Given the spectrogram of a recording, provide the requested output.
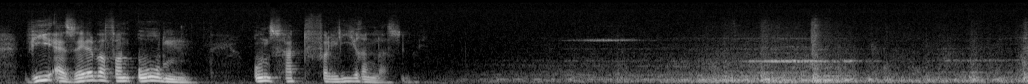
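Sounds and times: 
speech: 0.3s - 2.0s, 2.6s - 4.2s
yellow tram rumbling through a foggy wet street: 4.3s - 10.2s
tram wheel squeal: 4.7s - 10.2s.

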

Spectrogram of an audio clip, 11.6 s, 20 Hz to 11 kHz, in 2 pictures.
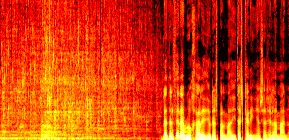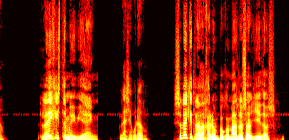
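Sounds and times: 
boiling water pouring from a cauldron into a teapot: 0.0s - 3.4s
speech: 3.2s - 6.0s, 6.6s - 11.5s.

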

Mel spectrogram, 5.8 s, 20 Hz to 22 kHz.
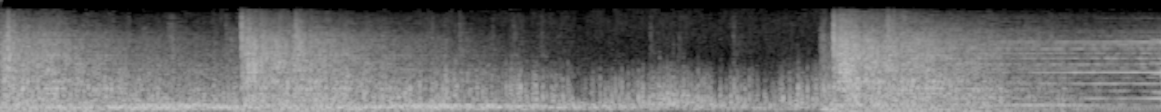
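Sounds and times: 
explosion sound effect portraying an atomic bombing: 0.0s - 5.7s.

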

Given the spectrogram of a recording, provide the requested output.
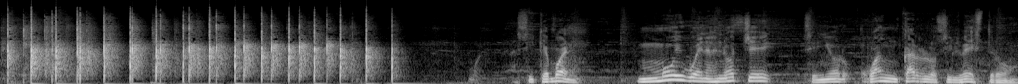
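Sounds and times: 
applause at an evening program: 0.0s - 4.1s
speech: 5.3s - 10.1s.

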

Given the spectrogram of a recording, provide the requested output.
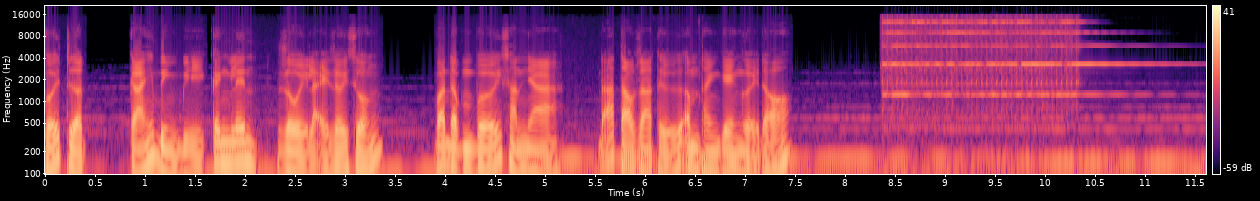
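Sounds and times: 
speech: 0.0s - 7.5s
metallic telephone bell ringing: 8.4s - 11.6s.

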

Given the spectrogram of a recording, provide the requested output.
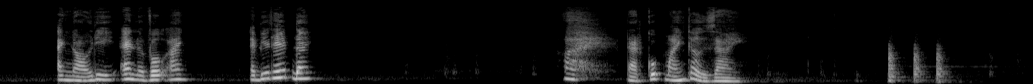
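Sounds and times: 
speech: 0.6s - 3.2s, 5.6s - 7.5s
knocking on a door: 8.9s - 10.1s.

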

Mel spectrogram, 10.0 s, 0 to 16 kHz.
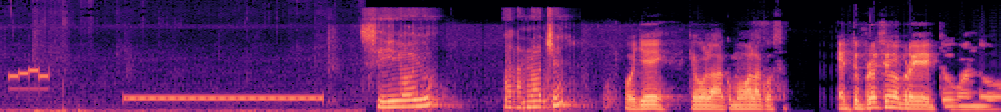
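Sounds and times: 
Telegram app call ringing tone: 1.2s - 3.3s
speech: 3.6s - 9.9s.

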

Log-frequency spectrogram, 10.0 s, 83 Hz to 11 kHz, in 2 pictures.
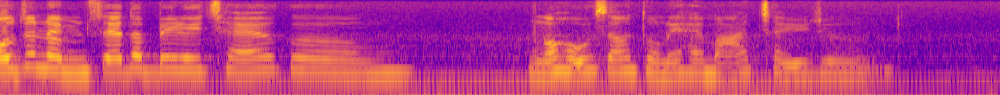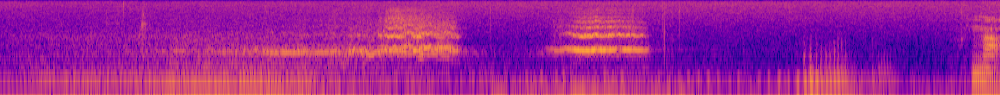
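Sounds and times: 
speech: 0.0s - 4.5s
sports car low engine rumble: 0.0s - 9.9s
sports car tyres squealing while braking at a street corner: 5.4s - 8.5s.

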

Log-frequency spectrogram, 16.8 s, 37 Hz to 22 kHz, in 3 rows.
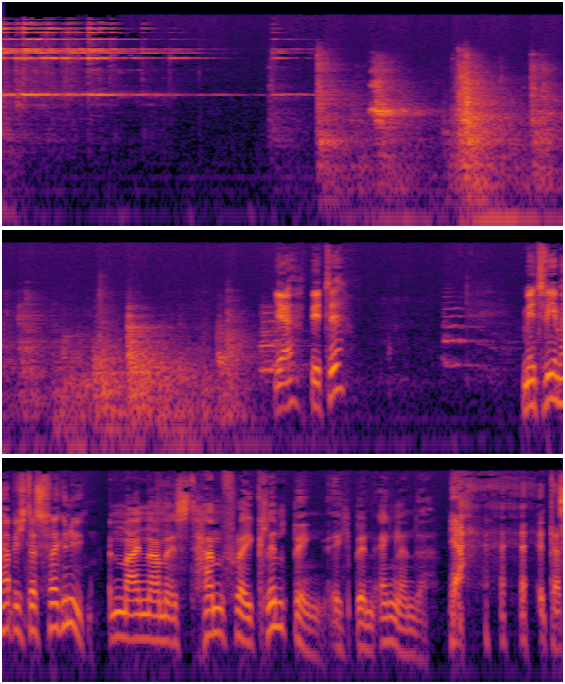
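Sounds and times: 
rusty bell pull rung at the gate of an old villa: 0.0s - 3.5s
dull thumps and rattles: 3.1s - 8.7s
speech: 8.4s - 9.1s, 10.8s - 16.8s.

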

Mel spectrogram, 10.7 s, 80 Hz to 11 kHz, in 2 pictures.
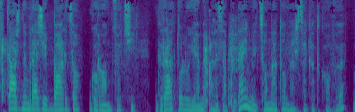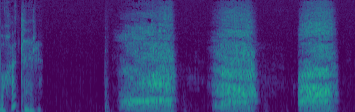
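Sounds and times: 
speech: 0.1s - 6.0s
bear roaring: 7.0s - 10.5s.

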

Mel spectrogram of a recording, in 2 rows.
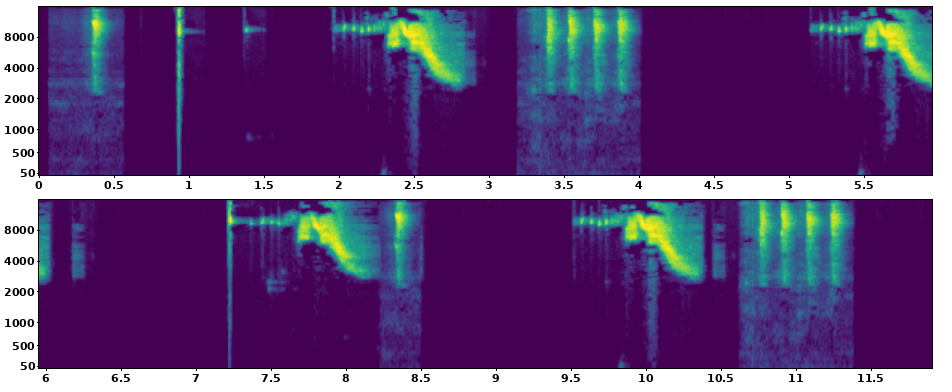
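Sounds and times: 
Blue-black grassquit female squeaky descending calls: 2.1s - 4.0s, 5.2s - 6.1s, 7.4s - 8.4s, 9.6s - 11.4s.

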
